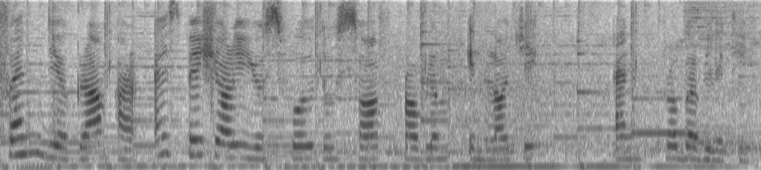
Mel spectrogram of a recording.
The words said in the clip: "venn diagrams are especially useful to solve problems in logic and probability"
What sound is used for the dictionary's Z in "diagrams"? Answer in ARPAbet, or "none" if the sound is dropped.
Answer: none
